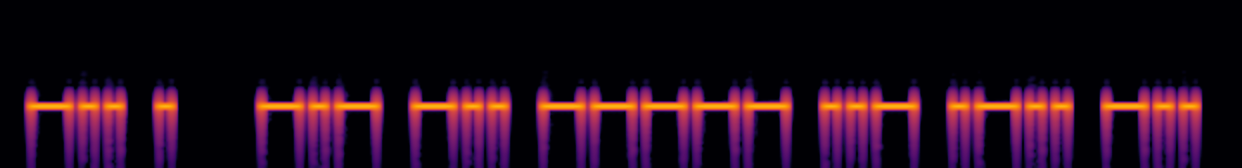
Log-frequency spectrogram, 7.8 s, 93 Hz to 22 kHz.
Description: Morse code, heard as a keyed tone, about 15 wpm, 700 Hz. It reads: DE KD0ULD
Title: USA Callsign DE Callsign - 6 Characters - 15wpm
